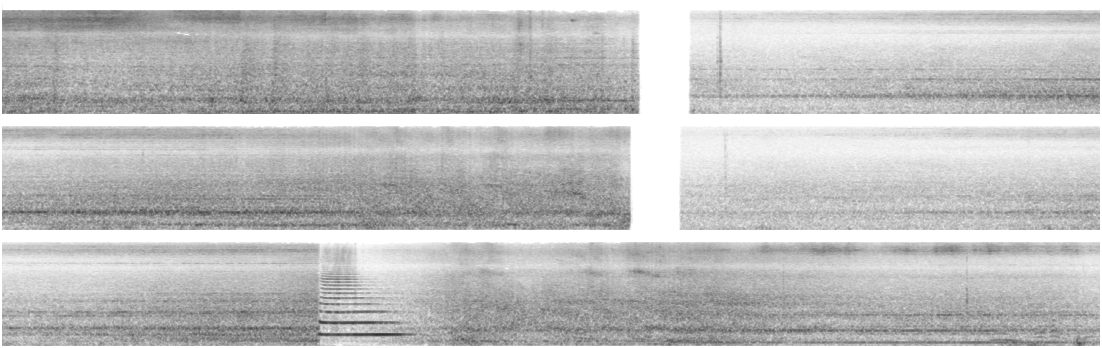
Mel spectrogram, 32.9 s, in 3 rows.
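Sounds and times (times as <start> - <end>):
train rumble: 0.0 - 32.9
train horn blast: 25.0 - 26.2.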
